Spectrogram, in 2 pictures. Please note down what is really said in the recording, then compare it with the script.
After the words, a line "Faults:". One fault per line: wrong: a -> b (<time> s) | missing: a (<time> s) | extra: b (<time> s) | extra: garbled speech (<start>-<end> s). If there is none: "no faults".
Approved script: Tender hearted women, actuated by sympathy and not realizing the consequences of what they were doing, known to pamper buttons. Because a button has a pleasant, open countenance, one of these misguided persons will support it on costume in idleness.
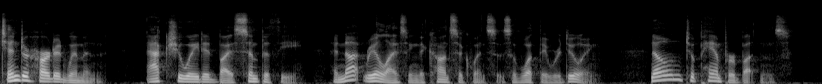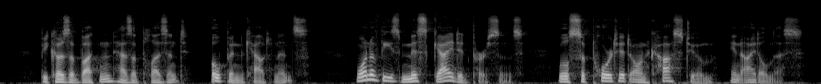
Tender hearted women, actuated by sympathy and not realizing the consequences of what they were doing, known to pamper buttons. Because a button has a pleasant, open countenance, one of these misguided persons will support it on costume in idleness.
Faults:
no faults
